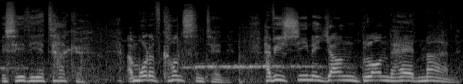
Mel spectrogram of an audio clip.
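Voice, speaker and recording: A man's voice: sits high, fairly quick, natural voice. A man playing an earnest, noble adventurer with polite, formal phrasing in a video game cutscene. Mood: concerned, resolute. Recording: clearly noisy game-audio background.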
